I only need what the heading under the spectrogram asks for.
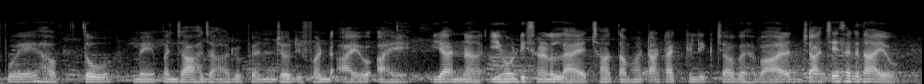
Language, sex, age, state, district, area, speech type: Sindhi, male, 18-30, Delhi, South Delhi, urban, read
